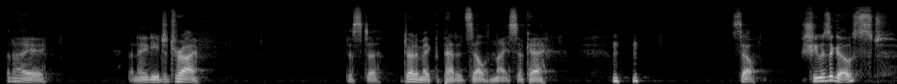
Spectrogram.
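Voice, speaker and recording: An actor playing a troubled, defensive investigator in a horror audio drama, halting, rambling and confessional. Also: male voice, fairly low pitch, expressive. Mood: weary, confessional. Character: troubled, defensive male investigator recounting his case.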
